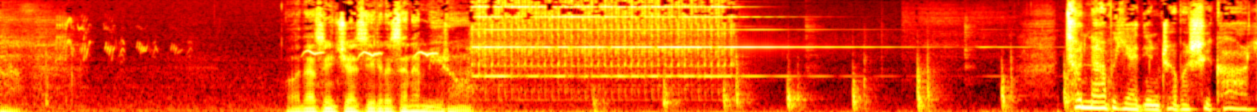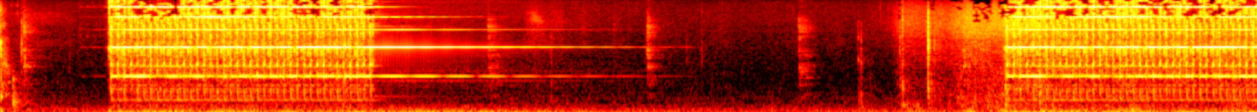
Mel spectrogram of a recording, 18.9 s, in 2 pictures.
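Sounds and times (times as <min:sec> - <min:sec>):
speech: 0:02.2 - 0:03.8, 0:08.0 - 0:09.7
telephone ringing: 0:03.5 - 0:08.2, 0:10.2 - 0:14.3, 0:16.9 - 0:18.8.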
